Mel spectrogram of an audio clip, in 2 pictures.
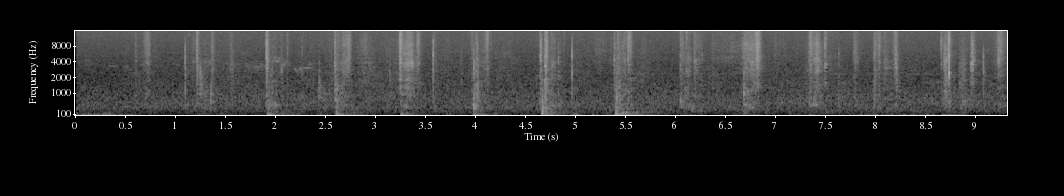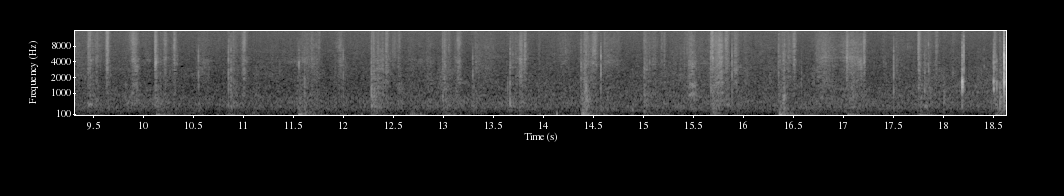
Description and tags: Walking barefoot on wooden deck
A sound of someone walking barefoot on a wooden deck. The person's feet somewhat drag across the deck. The sound of distant birds is faintly audible. Great audio to incorporate into a movie or video.
barefoot, deck, feet, floor, foot, step, steps, walk, walking, wood, wooden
